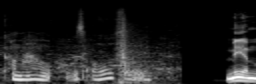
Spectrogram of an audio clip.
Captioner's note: door locks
